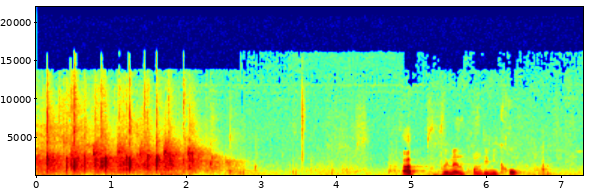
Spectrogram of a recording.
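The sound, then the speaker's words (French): An audience claps in a dense burst of applause for three speakers invited to join a round-table discussion, fading out over about three seconds, followed by quiet shuffling and then a man beginning to speak. “On peut les applaudir, comme ça nous laisse un peu de temps pour nous installer.”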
